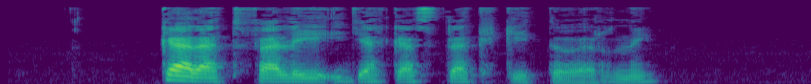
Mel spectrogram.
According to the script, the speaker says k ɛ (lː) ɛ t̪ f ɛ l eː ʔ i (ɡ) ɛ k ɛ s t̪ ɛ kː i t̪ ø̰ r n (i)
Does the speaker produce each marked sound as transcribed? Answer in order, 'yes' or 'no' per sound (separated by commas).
no, no, yes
